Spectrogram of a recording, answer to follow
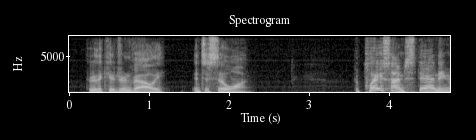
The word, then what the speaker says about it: Silwan: As I pan to the right here, we're looking at the Arab village of Silwan. It sounds like the word Siloam, as in the pool of Siloam. It's the same word.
